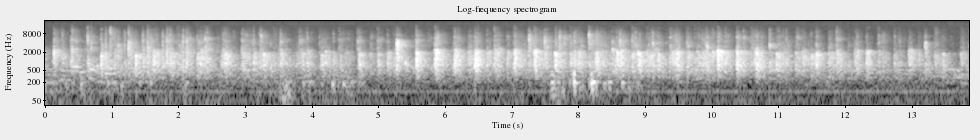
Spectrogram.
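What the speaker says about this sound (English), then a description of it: "Can we have a warm round of applause," A standing audience at a book launch event claps steadily, a warm continuous round of applause with sharp individual claps audible throughout, somewhat distant and even in level.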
